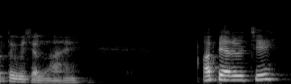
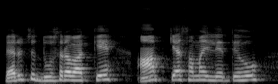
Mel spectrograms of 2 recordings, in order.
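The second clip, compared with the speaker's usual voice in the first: normal talking voice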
